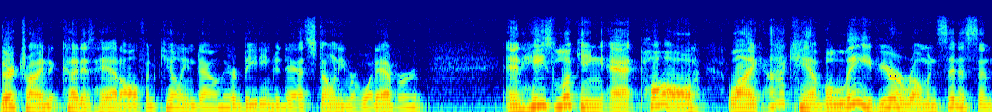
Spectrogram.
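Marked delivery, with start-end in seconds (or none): 7.7-9.9 mocking, incredulous, sarcastic tone. Acting out a man's reaction to Paul being a Roman citizen: acting out sarcastic disbelief. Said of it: "And it's with sarcasm".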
